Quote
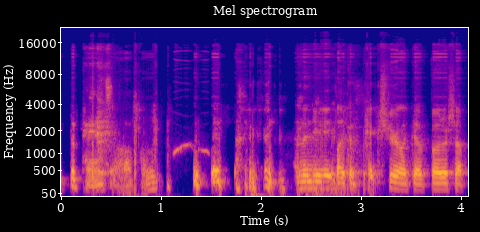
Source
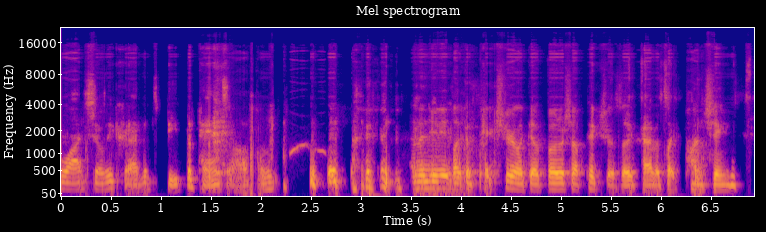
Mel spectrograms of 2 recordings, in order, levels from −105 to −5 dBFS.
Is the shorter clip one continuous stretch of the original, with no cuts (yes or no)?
yes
